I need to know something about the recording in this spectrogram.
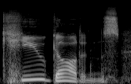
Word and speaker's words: Kew Gardens: design is uh is a place called Q Gardens that's spelled Kew Gardens you can go and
